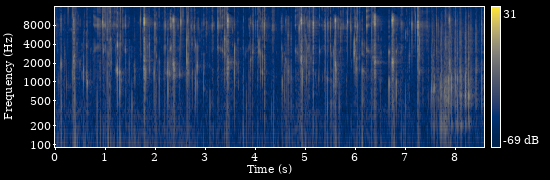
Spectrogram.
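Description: Lip gloss wands click and tap close to a microphone.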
